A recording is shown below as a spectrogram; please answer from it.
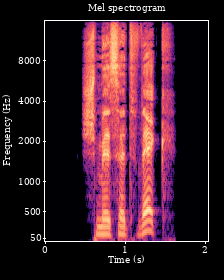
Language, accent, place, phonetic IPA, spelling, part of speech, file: German, Germany, Berlin, [ˌʃmɪsət ˈvɛk], schmisset weg, verb, De-schmisset weg.ogg
- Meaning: second-person plural subjunctive II of wegschmeißen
